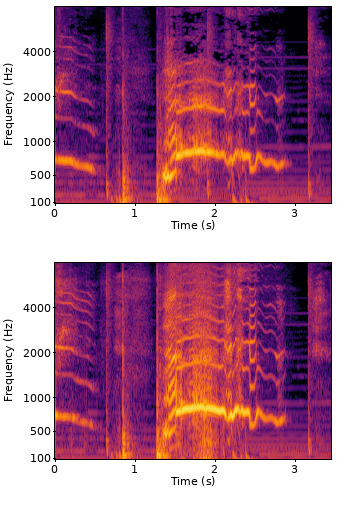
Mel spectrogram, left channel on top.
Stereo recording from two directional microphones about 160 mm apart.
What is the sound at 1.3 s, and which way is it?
Screaming, 5° right (ahead or behind).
